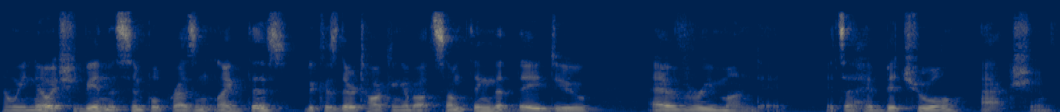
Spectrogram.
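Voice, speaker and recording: A man teaching an English grammar lesson to students, reading example sentences slowly and carefully. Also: fairly low pitch, dull audio. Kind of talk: recorded lecture for students.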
